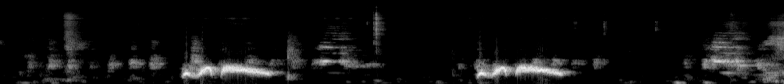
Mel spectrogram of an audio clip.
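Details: Spotted dove from Nghệ An, a decoy bird giving the 'thúc gù' coo used to provoke rival males: two loud, low, throaty cooing phrases about three seconds apart, each a quick stutter sliding into a drawn-out falling note, with faint chirps between.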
